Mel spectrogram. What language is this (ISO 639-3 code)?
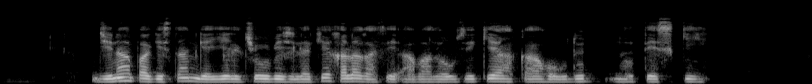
trw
